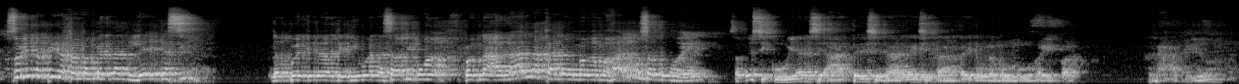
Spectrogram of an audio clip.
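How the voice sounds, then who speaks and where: A man preaching in a very echoey church hall, his voice high and bouncing up and down through his sentences. He speaks as a lay preacher in an easygoing sermon. He jokes with his listeners and keeps asking them for an amen. Faint noise sits under the reverberant sound. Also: expressive, moderate pace, darkish tone. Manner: joking, keeps prompting the congregation for amens. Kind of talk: conversational sermon to a congregation.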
